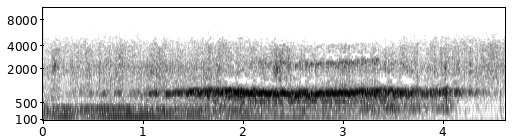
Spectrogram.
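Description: A car slows and pulls to a stop at night near a lake, its engine hum joined by a steady, high-pitched brake squeal that holds for a few seconds before the sound drops away.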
